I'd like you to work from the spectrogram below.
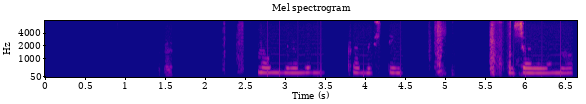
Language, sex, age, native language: Icelandic, male, 12, Icelandic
